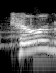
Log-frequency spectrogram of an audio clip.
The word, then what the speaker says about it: Karen: Karen is spelled the normal way, no goofy Y's or Q's, K-A-R-E-N, and Kataline is spelled K-A-T-A-L-I-N-E.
